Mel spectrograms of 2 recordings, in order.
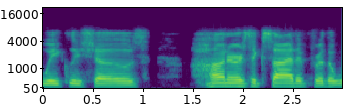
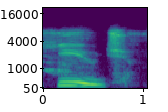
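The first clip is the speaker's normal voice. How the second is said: huge drawn out with heavy, exaggerated stress; 3 semitones higher, 5 dB quieter than usual. Hyping a show's match card: Donald Trump-style 'huge'. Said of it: "Like like the way Donald Trump puts emphasis on huge".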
